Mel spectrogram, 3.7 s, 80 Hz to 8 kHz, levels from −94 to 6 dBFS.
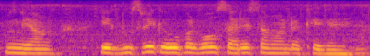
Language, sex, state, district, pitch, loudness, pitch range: Hindi, female, Bihar, Kaimur, 210 Hz, -15 LUFS, 185-215 Hz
